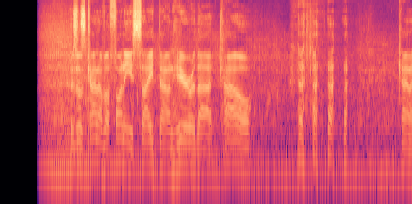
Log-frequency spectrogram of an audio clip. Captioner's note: laughter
